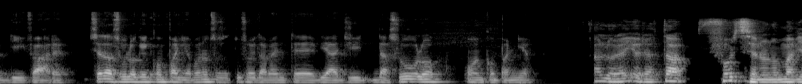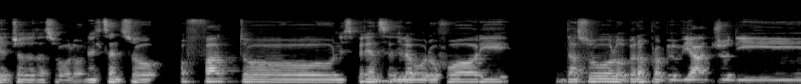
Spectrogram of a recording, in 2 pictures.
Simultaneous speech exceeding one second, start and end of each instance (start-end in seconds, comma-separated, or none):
none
